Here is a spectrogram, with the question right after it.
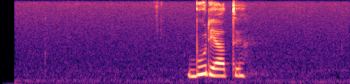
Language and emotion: Russian, neutral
